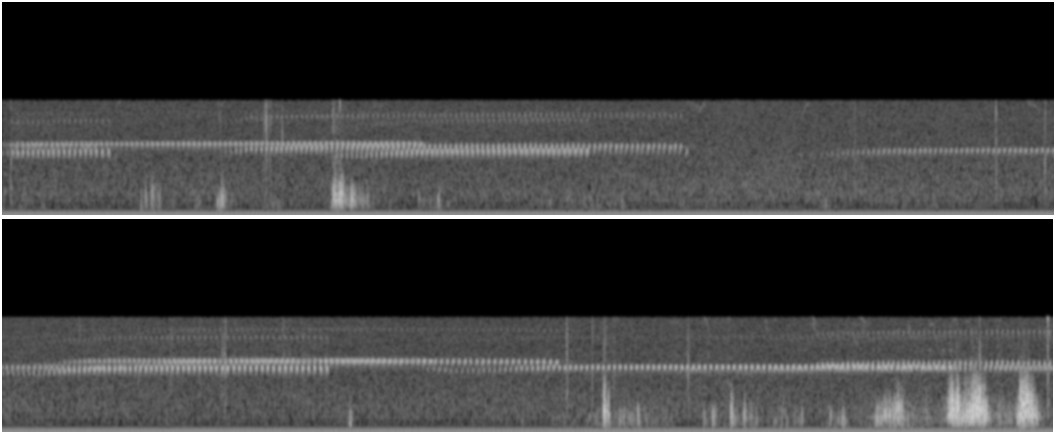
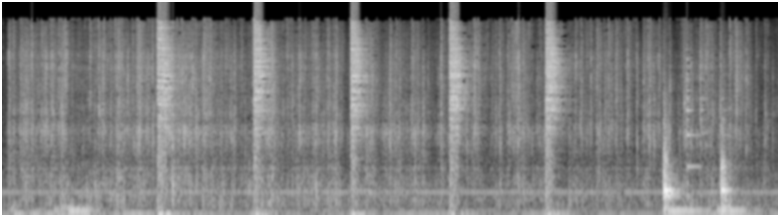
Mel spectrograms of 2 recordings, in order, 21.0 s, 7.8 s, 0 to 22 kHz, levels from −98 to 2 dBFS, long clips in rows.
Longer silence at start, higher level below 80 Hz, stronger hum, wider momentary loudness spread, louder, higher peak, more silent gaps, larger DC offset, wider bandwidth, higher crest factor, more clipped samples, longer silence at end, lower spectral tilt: about the same, 0 s vs 0 s; second, -62 dBFS vs -28 dBFS; neither; second, 14 LU vs 17 LU; second, -28 LUFS vs -10 LUFS; about the same, 0 dBFS vs 0 dBFS; neither; first, 0.4% vs under 0.1%; second, 4 kHz vs over 20 kHz; first, 28 dB vs 14 dB; second, under 0.1% vs 1%; about the same, 0 s vs 0 s; first, -4 dB/octave vs -1 dB/octave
